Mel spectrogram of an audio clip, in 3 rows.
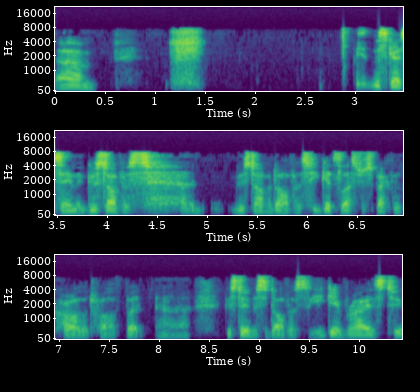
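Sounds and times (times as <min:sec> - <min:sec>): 
speech: 0:00.0 - 0:00.5, 0:01.1 - 0:01.5, 0:03.0 - 0:10.4
sneeze: 0:01.2 - 0:01.5.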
